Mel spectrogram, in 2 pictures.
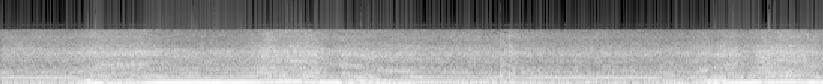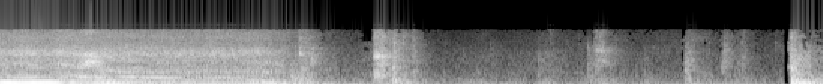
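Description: A car engine starts and is revved twice in loud, rising surges that fade back down, heard close up. Afterward the engine falls quiet and a few sharp knocks and clunks follow.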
